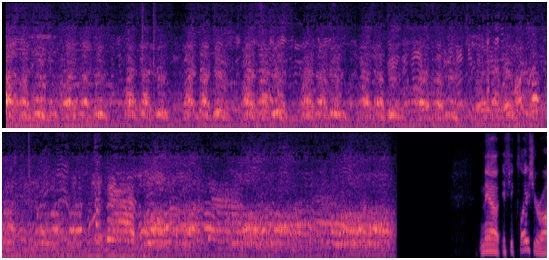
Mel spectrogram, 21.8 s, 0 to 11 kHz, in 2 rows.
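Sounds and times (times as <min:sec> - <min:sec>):
laughter: 0:00.1 - 0:16.2
protest crowd chanting slogans in unison: 0:00.1 - 0:18.8
speech: 0:20.6 - 0:21.7.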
